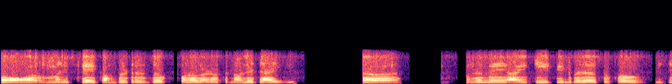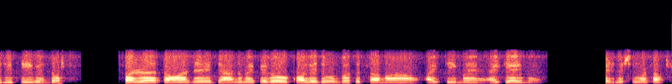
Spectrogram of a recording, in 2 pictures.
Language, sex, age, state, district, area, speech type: Sindhi, male, 18-30, Gujarat, Kutch, urban, conversation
